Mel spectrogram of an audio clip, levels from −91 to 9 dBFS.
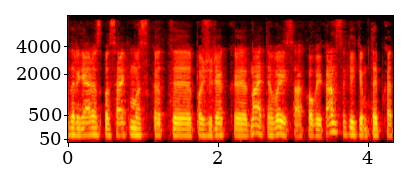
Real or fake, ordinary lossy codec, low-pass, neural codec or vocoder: real; AAC, 32 kbps; 7.2 kHz; none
